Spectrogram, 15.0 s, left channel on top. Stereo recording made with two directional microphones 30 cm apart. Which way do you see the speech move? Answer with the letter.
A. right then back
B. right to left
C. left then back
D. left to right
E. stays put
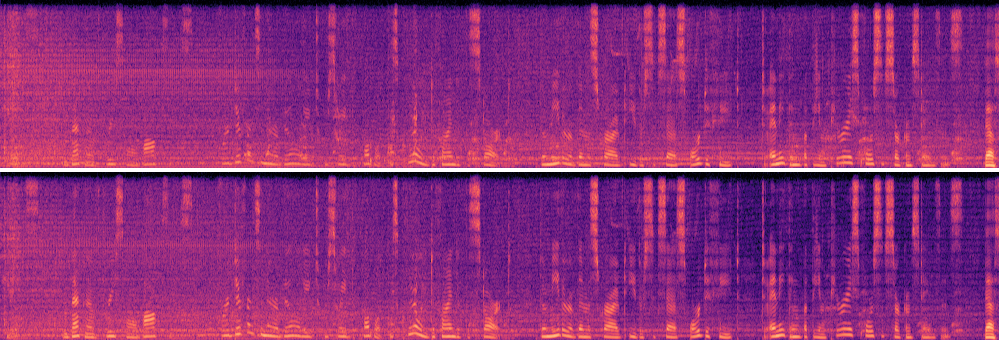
B.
